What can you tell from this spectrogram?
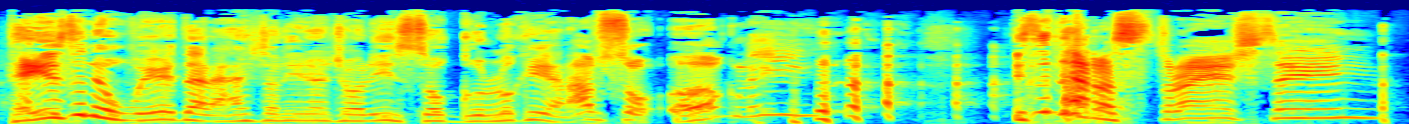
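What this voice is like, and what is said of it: Ridiculous put-on foreign accent. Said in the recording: “I'm going to use this ridiculous accent ... Am I from Paraguay? Am I from France?”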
